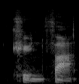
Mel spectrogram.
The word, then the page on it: KYUN4 FAAT3: Cantonese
